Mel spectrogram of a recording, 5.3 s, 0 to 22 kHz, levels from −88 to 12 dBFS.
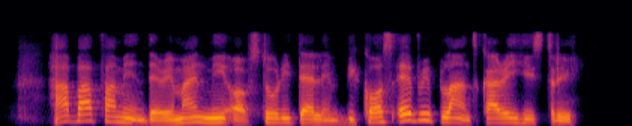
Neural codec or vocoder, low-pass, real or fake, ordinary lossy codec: codec, 24 kHz, 0.9 kbps, DualCodec; 7.2 kHz; fake; none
